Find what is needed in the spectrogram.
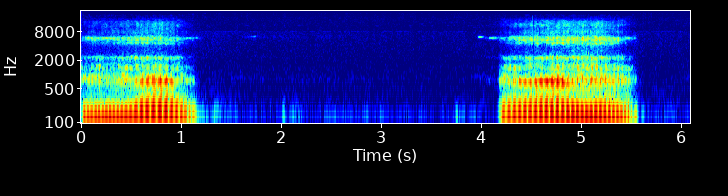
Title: Deep sleep 😴 sound on 😅 snoring 🤣 #deepsleep #snoring #sleeping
